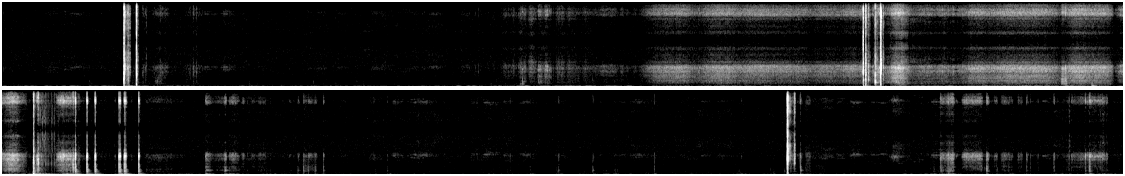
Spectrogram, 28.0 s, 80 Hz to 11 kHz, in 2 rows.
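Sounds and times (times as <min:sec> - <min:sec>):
rubbing hiss against camera: 0:06.2 - 0:15.2, 0:25.7 - 0:28.0.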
